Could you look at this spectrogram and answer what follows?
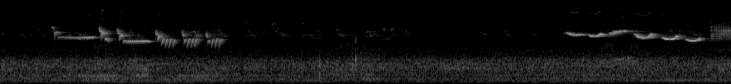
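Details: Blue-and-white flycatcher song recorded 30 May 2014: a rapid phrase of clear, high whistled notes, a pause of a few seconds, then a looping, wavering whistled phrase sliding up and down, heard over constant low hiss.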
